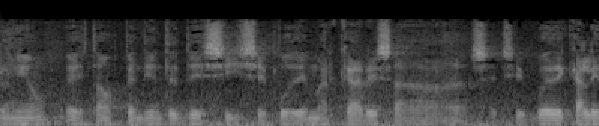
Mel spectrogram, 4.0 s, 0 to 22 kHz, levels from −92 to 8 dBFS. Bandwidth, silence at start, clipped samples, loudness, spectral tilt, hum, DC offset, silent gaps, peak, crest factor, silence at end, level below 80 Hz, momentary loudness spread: 11.5 kHz; 0 s; under 0.1%; -34 LUFS; -3 dB/octave; none; under 0.1%; none; -14 dBFS; 22 dB; 0 s; -52 dBFS; 10 LU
